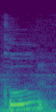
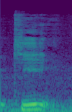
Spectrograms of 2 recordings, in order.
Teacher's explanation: É o fonema K, que, conforme aquilo que o rodeia, toma diversas características combinatórias, nomeadamente um caráter mais posterior antes das vogais posteriores e mais anterior antes das vogais anteriores, sobretudo antes de um I.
